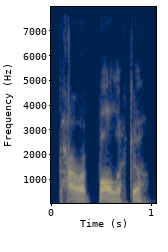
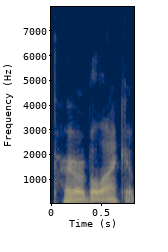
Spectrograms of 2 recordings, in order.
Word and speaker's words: Parabolica: Just want to correct your pronunciation on the word parabolica. Yes. Thanks. That's the last turn. The big looping right No, under. I kind of liked Parabolaca before. Yeah, well, you know what, Dan?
